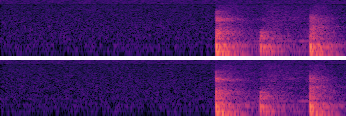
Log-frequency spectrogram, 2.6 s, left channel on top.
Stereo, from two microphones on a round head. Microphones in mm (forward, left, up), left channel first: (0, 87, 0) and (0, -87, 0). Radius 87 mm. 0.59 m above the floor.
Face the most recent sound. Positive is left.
turn(degrees=-30)  # may be behind; listen again after turning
